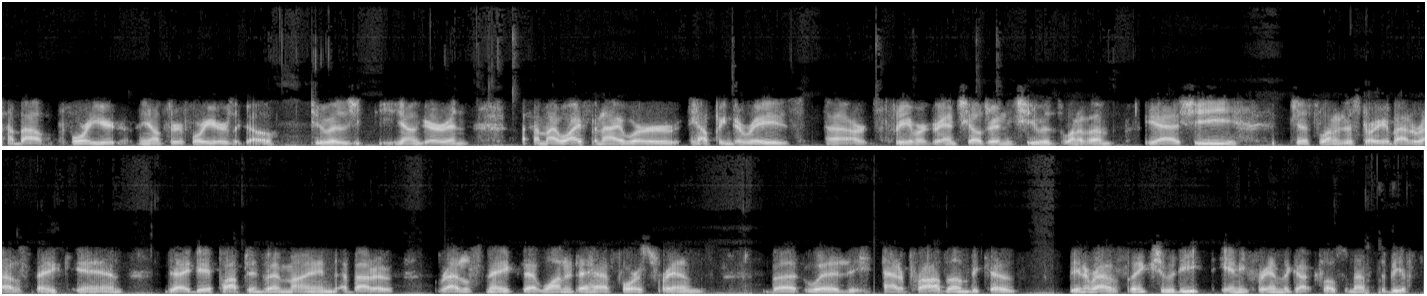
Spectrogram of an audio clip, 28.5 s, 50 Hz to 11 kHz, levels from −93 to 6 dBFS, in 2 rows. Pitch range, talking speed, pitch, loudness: 70-115 Hz, 165 wpm, 100 Hz, -16 LUFS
